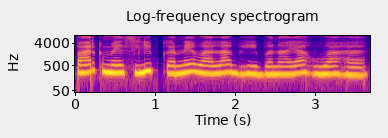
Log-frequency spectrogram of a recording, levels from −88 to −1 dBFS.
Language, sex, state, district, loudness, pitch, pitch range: Hindi, female, Jharkhand, Palamu, -12 LUFS, 260 Hz, 240-275 Hz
